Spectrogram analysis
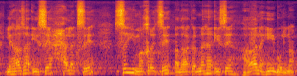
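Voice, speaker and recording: A man teaching Quran reading, patiently spelling out each letter and vowel and slowing down for recitation. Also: medium pitch, warm tone. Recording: echoey room with long reverb.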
